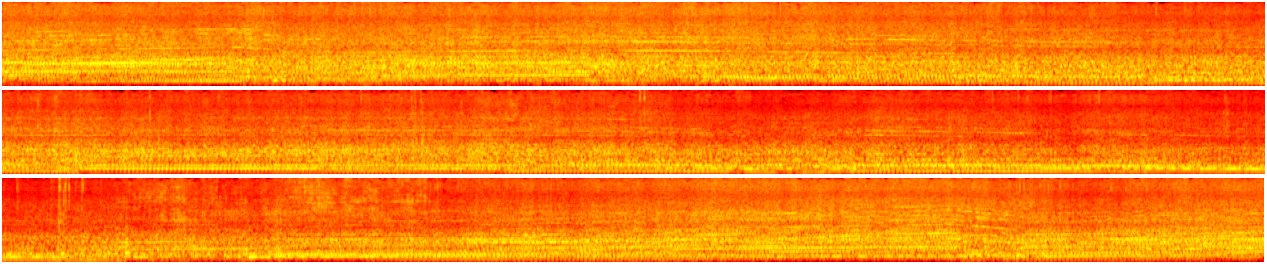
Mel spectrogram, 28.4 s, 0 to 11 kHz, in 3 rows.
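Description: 1989 Pontiac Firebird Trans Am's engine, heard from inside the cabin while lapping a race track: its pitch climbs under acceleration, settles lower through the middle, and climbs again near the end. Heavy road and wind noise runs underneath.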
